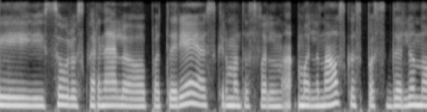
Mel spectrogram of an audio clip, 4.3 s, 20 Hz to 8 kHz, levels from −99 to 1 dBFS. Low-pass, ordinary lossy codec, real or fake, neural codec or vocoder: 7.2 kHz; Opus, 64 kbps; fake; codec, 16 kHz, 6 kbps, DAC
